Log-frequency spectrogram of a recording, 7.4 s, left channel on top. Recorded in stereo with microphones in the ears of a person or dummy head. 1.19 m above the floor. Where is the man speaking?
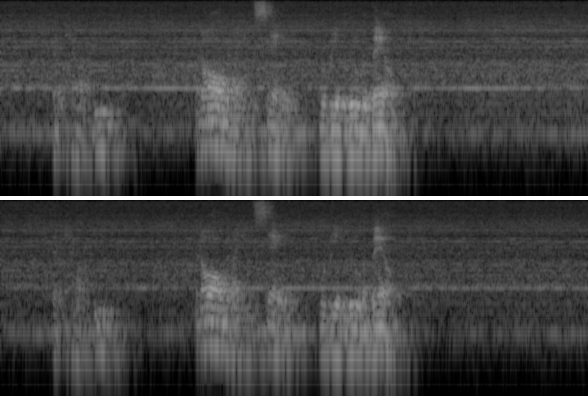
40° right (ahead or behind), 4.5 m; by 5.0 s 15° left (ahead or behind), 0.9 m.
